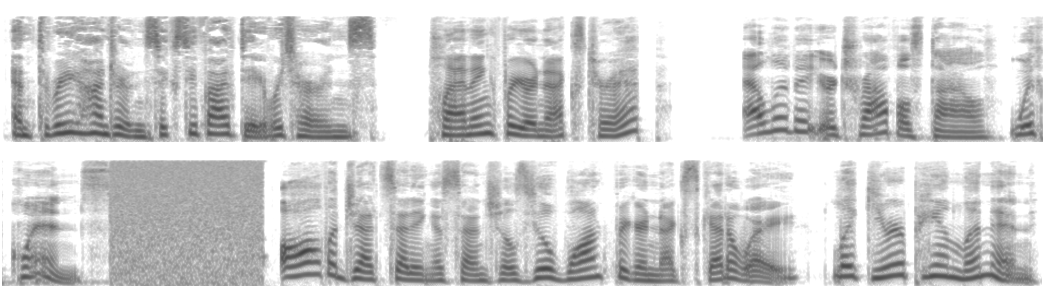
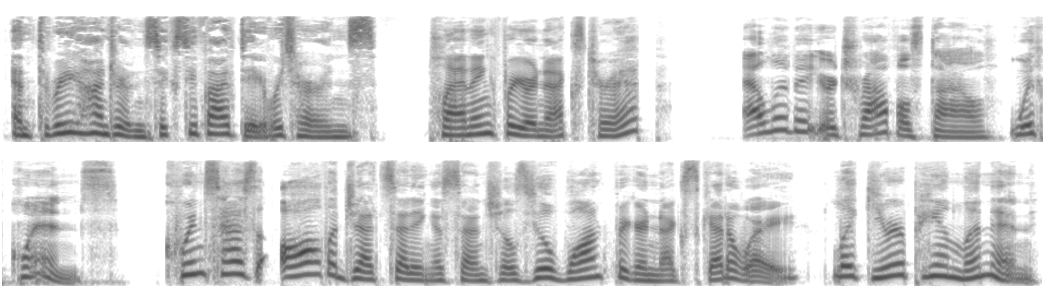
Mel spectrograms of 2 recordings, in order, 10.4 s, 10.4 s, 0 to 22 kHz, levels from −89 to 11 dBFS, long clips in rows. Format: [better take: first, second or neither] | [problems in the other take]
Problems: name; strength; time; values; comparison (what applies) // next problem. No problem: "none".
second | audio cutting out; filled with static; at 5.5 s for 1 s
